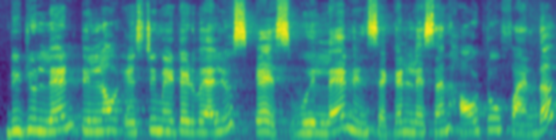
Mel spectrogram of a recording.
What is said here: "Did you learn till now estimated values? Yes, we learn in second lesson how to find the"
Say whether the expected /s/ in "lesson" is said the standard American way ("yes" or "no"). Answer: yes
